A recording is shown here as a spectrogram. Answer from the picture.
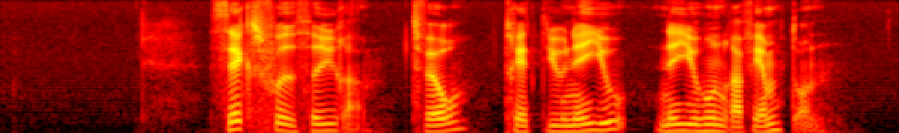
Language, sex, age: Swedish, male, 30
